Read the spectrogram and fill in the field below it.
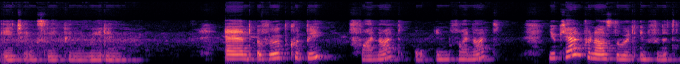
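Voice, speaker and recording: Patient woman teacher, gravelly voice. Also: medium pitch. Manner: patient, encouraging, explains step by step. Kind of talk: recorded grammar lesson. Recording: dull lo-fi recording.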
